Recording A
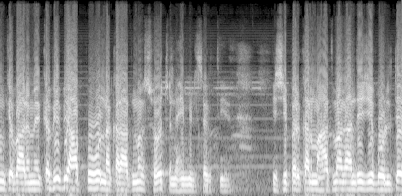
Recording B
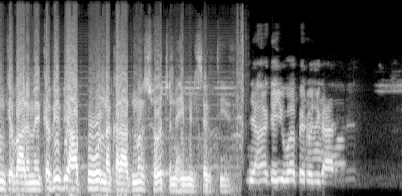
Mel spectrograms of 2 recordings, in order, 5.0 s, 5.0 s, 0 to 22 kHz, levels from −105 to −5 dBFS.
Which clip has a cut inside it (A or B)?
B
